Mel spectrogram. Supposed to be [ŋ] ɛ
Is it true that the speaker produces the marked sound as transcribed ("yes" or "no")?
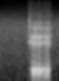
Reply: no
